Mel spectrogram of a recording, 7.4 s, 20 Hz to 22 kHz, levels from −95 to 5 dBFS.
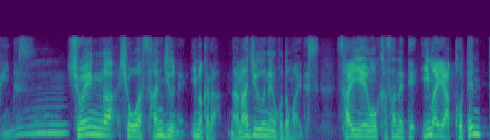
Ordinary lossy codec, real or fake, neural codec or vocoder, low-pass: MP3, 64 kbps; real; none; 7.2 kHz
